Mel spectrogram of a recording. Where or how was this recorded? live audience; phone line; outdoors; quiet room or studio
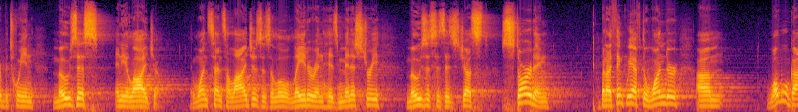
live audience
